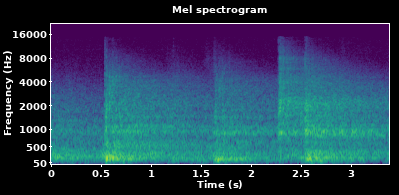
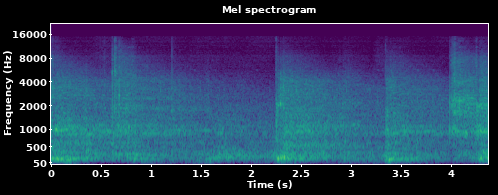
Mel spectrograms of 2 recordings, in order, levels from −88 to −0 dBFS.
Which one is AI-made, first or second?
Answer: second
